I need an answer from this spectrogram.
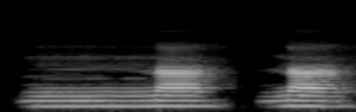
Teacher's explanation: Nun itu ujung lidah bertemu dengan gusi ya gusi atas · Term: huruf nun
